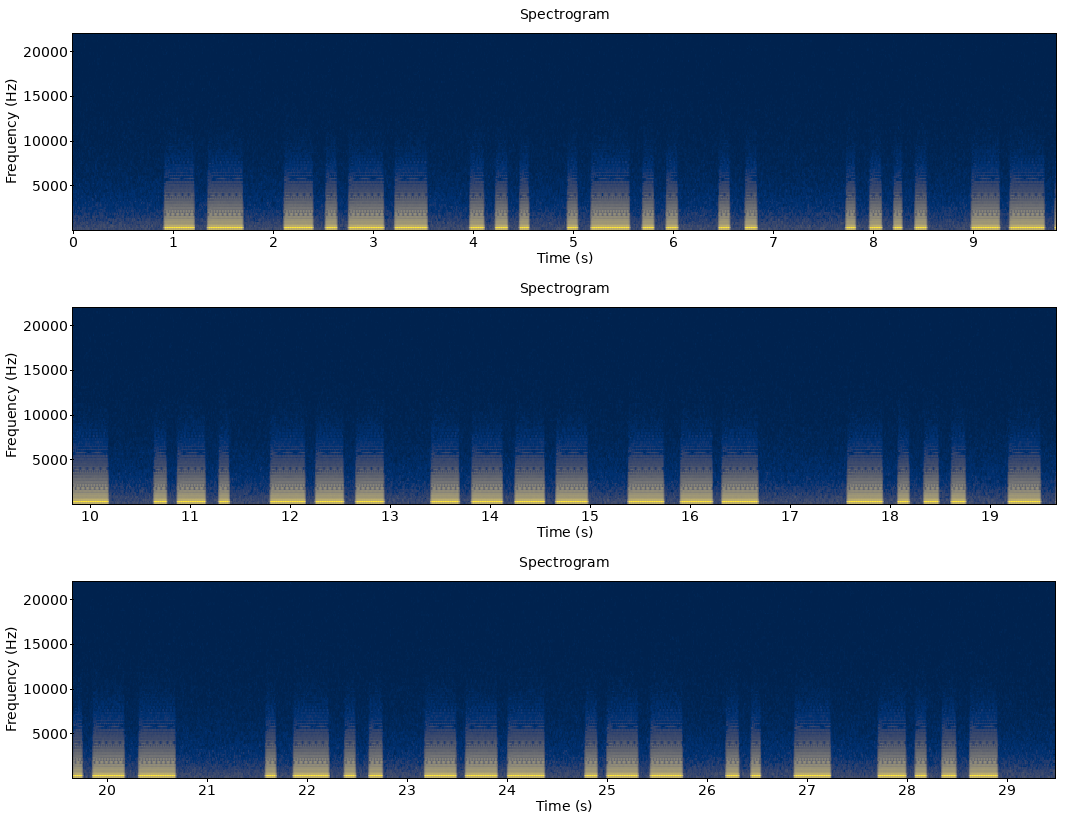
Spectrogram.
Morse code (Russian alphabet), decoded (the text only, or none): МЫСЛИ ХОРОШО БЫ ЛОВИТЬ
